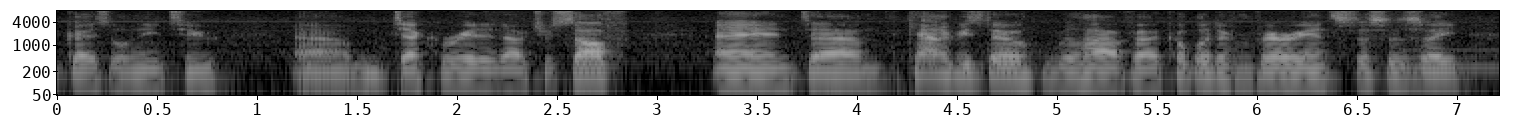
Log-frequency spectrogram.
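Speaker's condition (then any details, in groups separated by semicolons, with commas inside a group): No condition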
